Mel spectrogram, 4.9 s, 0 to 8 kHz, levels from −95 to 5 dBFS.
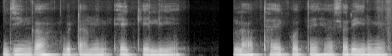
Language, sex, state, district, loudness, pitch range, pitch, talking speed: Hindi, male, Rajasthan, Jaipur, -15 LUFS, 90-95 Hz, 95 Hz, 120 wpm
